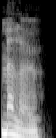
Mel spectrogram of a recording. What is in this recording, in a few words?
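"mellow", British English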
